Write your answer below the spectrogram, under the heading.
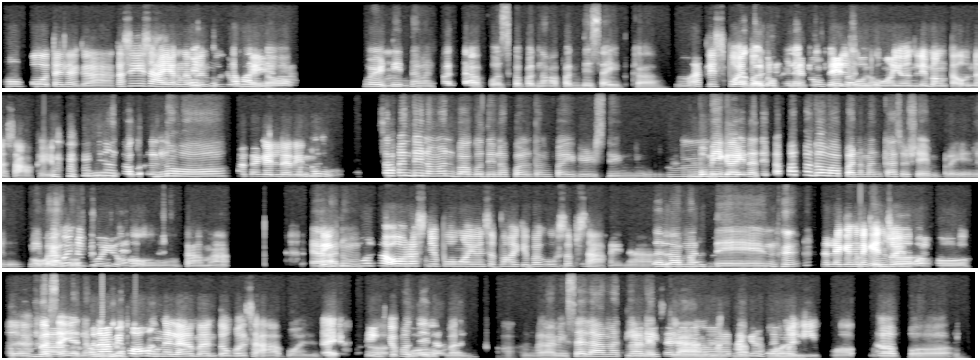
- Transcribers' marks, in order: chuckle; tapping; chuckle; chuckle; laughing while speaking: "yung ano"; other background noise
- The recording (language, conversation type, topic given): Filipino, unstructured, Anu-ano ang mga salik na isinasaalang-alang mo kapag bumibili ka ng kagamitang elektroniko?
